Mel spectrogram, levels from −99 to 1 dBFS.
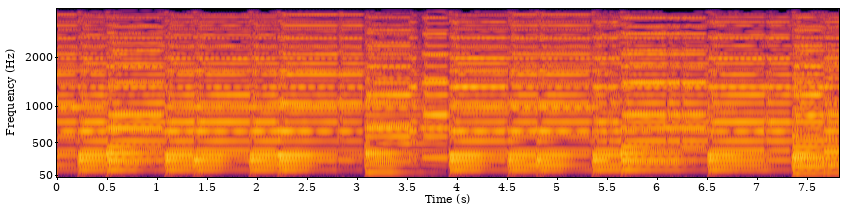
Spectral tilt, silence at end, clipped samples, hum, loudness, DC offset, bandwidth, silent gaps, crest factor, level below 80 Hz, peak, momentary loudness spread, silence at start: -9 dB/octave; 0 s; under 0.1%; none; -16 LUFS; under 0.1%; 4 kHz; none; 14 dB; -48 dBFS; -2 dBFS; 3 LU; 0 s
